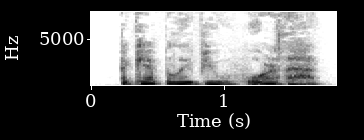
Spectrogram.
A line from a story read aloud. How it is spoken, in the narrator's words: Nikki whispered to me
